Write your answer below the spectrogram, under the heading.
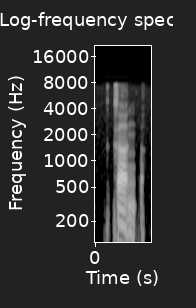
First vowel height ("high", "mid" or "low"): low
